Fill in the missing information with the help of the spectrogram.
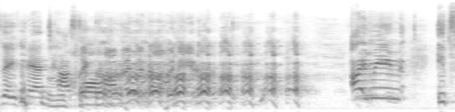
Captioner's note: laughter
